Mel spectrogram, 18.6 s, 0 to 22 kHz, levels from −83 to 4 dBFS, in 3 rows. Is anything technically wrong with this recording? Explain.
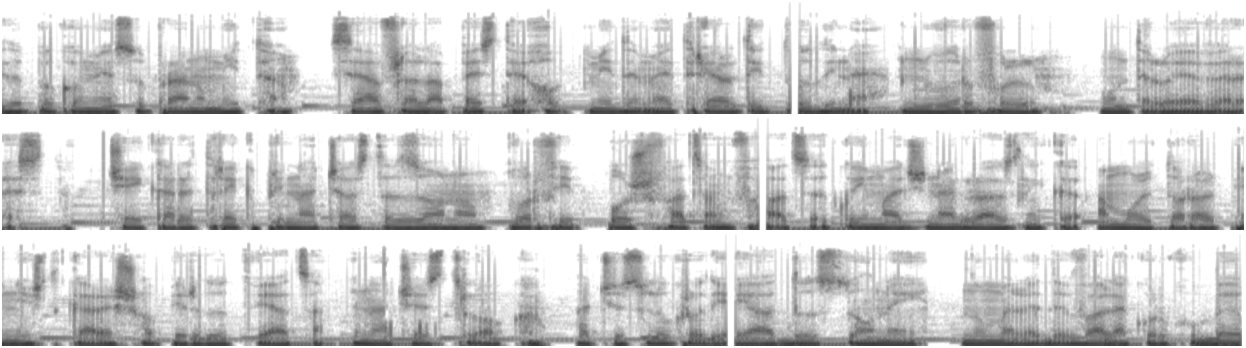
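Yes, four kinds of fault are present.

Throughout, the sound is dull, with gurgling, granular distortion and flickering upper bands. The likely cause is MP2 compression at a low rate, which fits about 80 kbps.

From 0.13 s to the end, word clock ticks recur roughly every 30 ms. An unlocked receiving clock, off by several hundred parts per million, drops or repeats single samples.

A gap between chunks occurs at 3.95, 10.00 and 16.05 s. Each is a 50 ms hole at 6-second intervals.

DAB burbling occurs at 4.24 s, 6.95 to 7.45 s, 8.94 to 9.13 s, 14.34 to 14.60 s and 16.57 to 16.64 s. Bit errors corrupt samples, producing short blips of noise in single sub-bands.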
